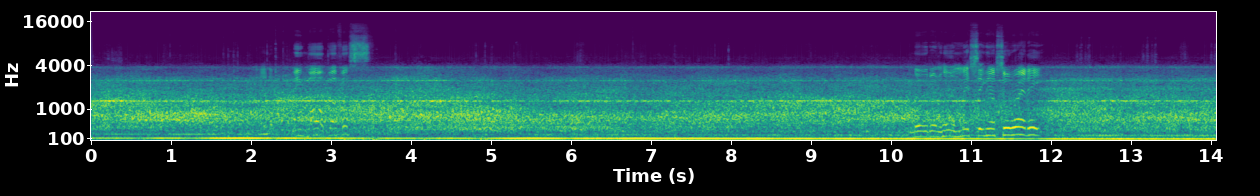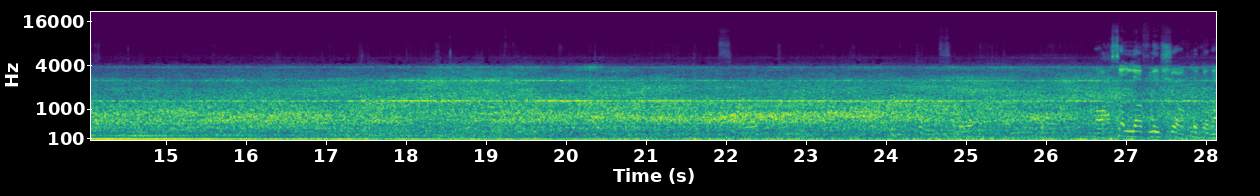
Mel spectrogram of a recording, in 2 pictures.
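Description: A jet engine rumbles in the distance.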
